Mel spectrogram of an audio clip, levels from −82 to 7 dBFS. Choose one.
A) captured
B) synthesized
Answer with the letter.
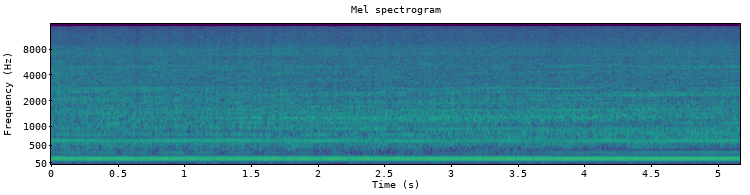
A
